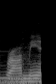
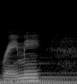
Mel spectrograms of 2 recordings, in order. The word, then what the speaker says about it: Rami: I've already made the mistake that I made repeatedly during Rami Malek's recording, which is that his name is actually pronounced Rami and not Rami.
